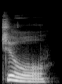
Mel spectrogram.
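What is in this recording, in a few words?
"jaw", British English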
